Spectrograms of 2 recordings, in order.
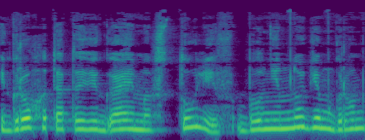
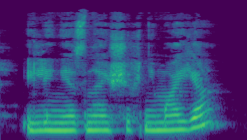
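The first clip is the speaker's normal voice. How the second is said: ordinary delivery, nothing marked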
